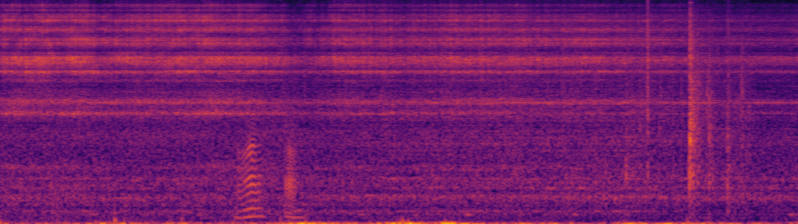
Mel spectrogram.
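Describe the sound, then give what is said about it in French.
A steady, loud hiss of steam runs throughout without pause as steam is jetted onto a moulded felt hat to raise its crushed fibres, with a faint whine above it. A man says a single brief word partway through. “Avec la vapeur, les fibres qui ont été écrasées quand on a moulé le chapeau, bien avec la vapeur, ça les fait remonter.”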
